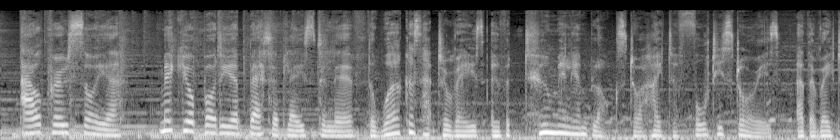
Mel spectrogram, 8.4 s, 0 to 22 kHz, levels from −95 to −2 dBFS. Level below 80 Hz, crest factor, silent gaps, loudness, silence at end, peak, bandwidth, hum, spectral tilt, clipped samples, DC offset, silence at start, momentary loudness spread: -26 dBFS; 12 dB; none; -14 LUFS; 0 s; 0 dBFS; 16.5 kHz; none; -5.5 dB/octave; under 0.1%; under 0.1%; 0 s; 7 LU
